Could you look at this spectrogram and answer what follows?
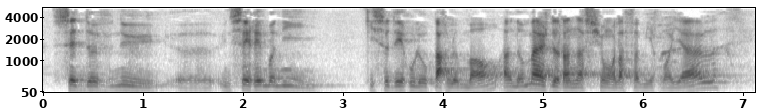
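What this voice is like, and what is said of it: Belgian Brussels French accent. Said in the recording (French): “j'ai un accent belge ... Cet accent bruxellois”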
